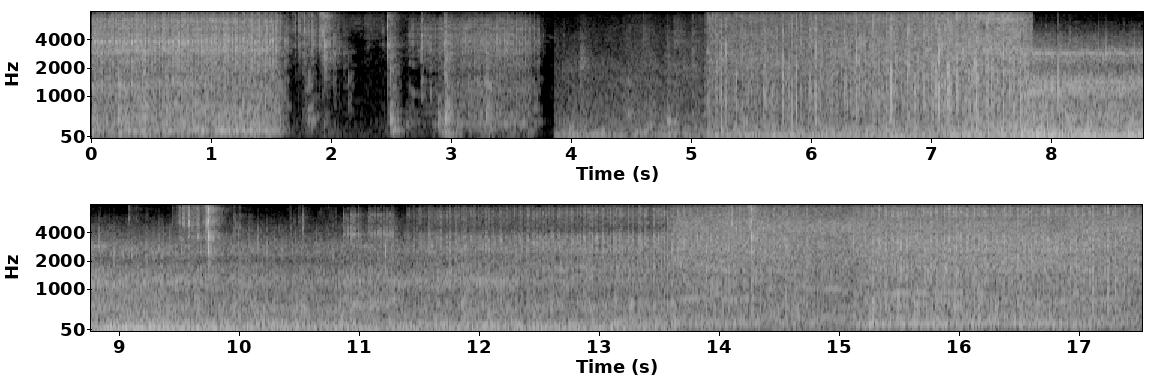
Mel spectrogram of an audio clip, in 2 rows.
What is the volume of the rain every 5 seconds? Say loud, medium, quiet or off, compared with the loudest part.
off, loud, medium, medium.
